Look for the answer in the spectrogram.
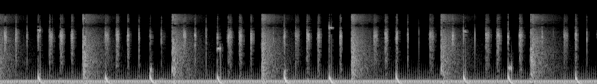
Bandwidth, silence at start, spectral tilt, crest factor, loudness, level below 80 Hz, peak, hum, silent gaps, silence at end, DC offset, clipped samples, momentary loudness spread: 11.5 kHz; 0 s; -4.5 dB/octave; 16 dB; -20 LUFS; -30 dBFS; -4 dBFS; none; none; 0 s; under 0.1%; under 0.1%; 3 LU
